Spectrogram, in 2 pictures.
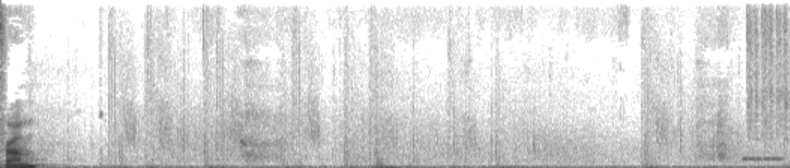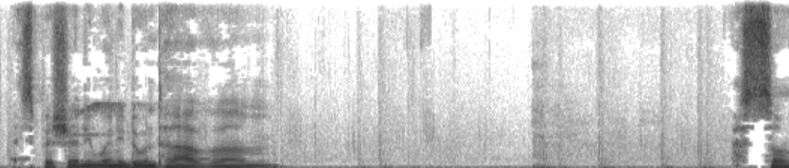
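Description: Footsteps crunch through dry leaves and grass.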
